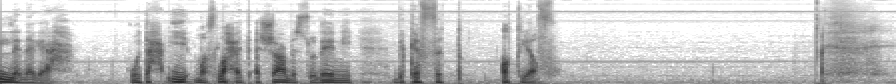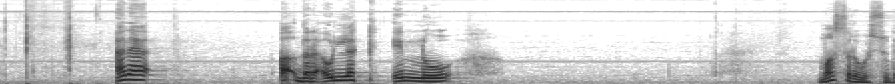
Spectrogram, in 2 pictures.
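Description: A man speaks calmly and clearly into a microphone, with pauses.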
